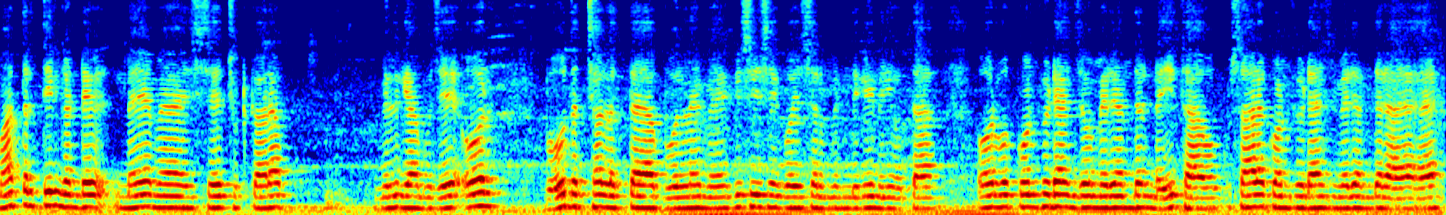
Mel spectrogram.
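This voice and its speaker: Monotone, flat intonation amid audible room echo. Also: man, fairly high pitch for a man. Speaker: voice therapy client. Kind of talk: testimony.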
